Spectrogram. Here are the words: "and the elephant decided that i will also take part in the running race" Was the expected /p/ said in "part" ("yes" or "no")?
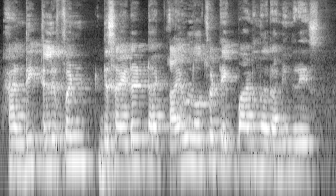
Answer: no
